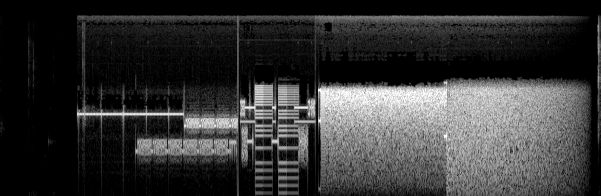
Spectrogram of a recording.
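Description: Dial-up modem handshake sound: a steady high tone, then a pair of lower tones, a rapid chopping warble, and then a long hiss that fades out near the end.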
